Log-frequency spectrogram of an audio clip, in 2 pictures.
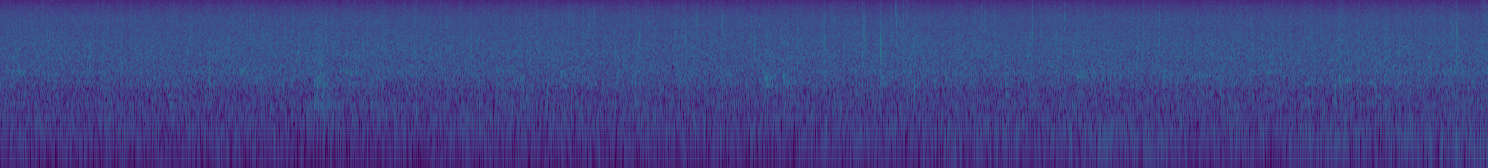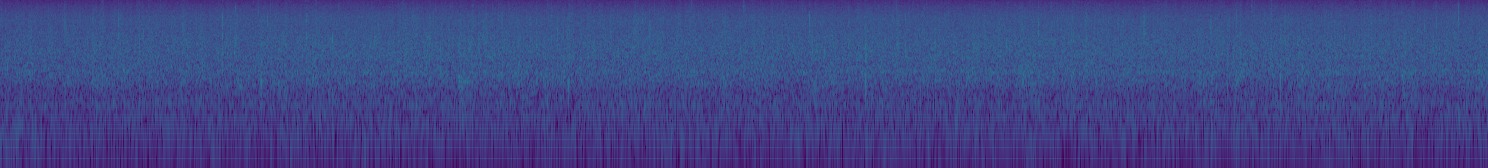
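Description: Steady rain falling, an even hiss with a few sharper drop ticks standing out now and then.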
